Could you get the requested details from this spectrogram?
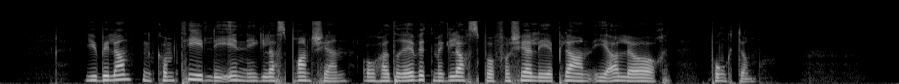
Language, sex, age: Norwegian, female, 43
